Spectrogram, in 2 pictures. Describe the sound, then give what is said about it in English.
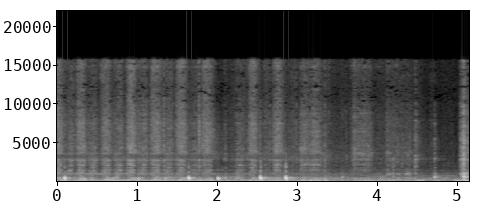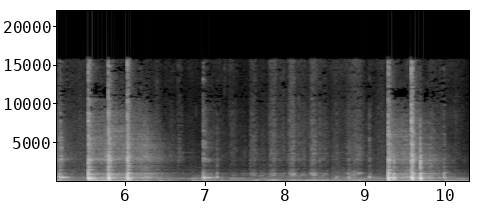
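Garlic grated on a microplane into a bowl of egg yolks, a run of many rhythmic rasping scrapes with a few sharper knocks. “use my microplane to grate the garlic right into the bowl with the egg yolks.”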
